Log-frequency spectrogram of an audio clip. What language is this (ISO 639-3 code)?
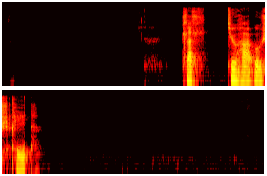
tli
